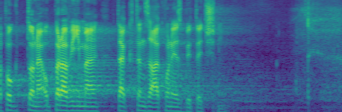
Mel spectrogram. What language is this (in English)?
Czech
